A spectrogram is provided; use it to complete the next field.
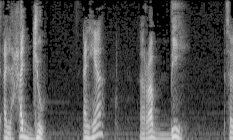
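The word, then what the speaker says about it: رَبِّ: The first ba takes a sukoon. And the second take say kasra. So it's Rabbi.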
